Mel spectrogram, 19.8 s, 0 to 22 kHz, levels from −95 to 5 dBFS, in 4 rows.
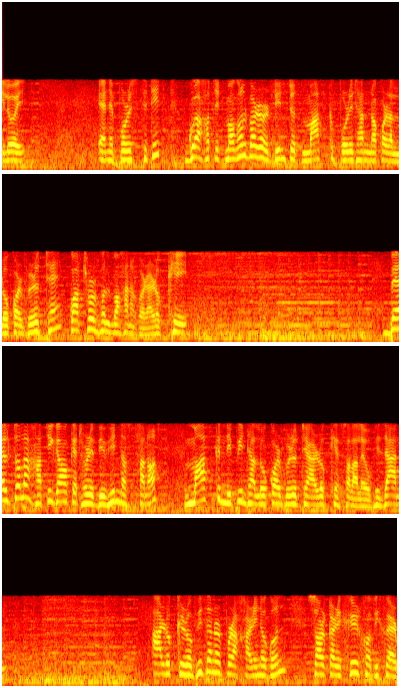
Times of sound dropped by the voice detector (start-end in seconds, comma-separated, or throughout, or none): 0.46-1.20, 2.04-2.28, 9.58-9.72, 11.98-12.20, 15.04-15.10, 16.58-16.76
